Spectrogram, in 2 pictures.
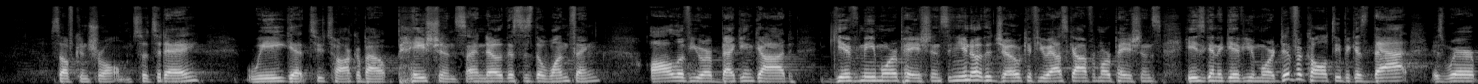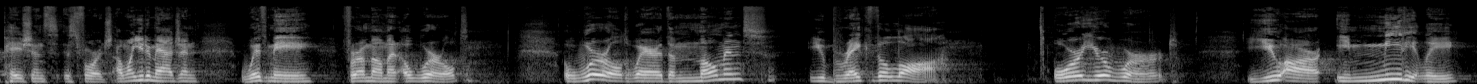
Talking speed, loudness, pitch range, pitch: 160 wpm, -18 LUFS, 140-170 Hz, 150 Hz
